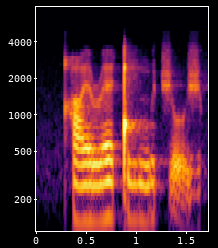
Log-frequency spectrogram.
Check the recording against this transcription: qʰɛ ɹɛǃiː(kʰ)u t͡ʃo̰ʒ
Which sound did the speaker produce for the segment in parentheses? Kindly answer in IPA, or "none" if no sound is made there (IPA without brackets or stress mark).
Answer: ŋ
